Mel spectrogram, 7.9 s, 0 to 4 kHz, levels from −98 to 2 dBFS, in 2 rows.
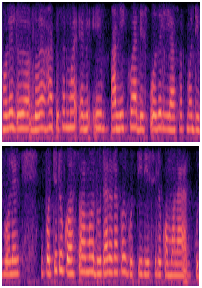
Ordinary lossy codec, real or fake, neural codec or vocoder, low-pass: Opus, 16 kbps; real; none; 3.6 kHz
